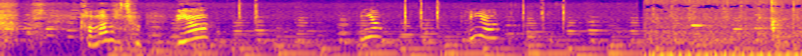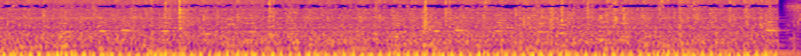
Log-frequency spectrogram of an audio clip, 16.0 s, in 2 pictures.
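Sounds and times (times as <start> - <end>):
wooden exercise wheel rumbling: 6.4 - 16.0.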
